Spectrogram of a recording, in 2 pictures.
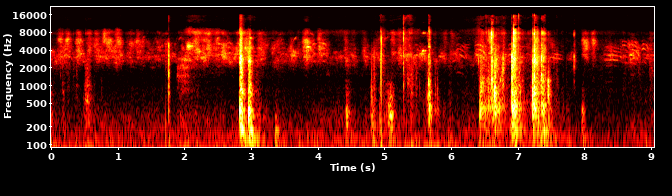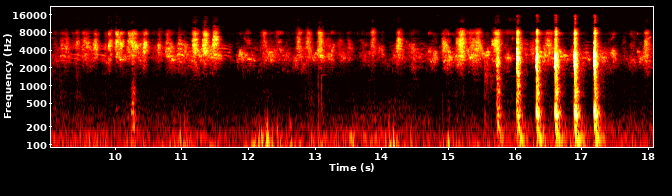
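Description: Small birds chirping and chattering continuously, with louder sharp calls now and then and a quick run of them near the end.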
